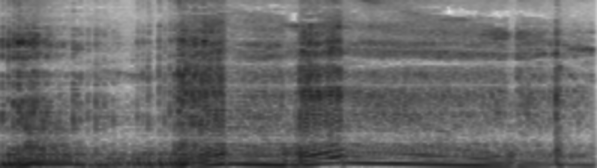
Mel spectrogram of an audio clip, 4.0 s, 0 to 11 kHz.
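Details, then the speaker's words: MKIV VW Jetta GLI VR6 with aftermarket exhaust, free revving: quick throttle blips, pitch sweeping up and falling back cleanly, raspy exhaust, no knocks or misses; healthy engine. "That's what a healthy GLI sounds like."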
